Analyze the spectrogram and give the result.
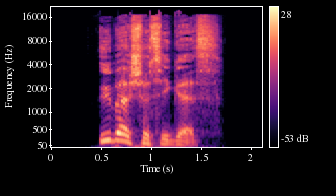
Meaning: strong/mixed nominative/accusative neuter singular of überschüssig
- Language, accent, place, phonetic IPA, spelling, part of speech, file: German, Germany, Berlin, [ˈyːbɐˌʃʏsɪɡəs], überschüssiges, adjective, De-überschüssiges.ogg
